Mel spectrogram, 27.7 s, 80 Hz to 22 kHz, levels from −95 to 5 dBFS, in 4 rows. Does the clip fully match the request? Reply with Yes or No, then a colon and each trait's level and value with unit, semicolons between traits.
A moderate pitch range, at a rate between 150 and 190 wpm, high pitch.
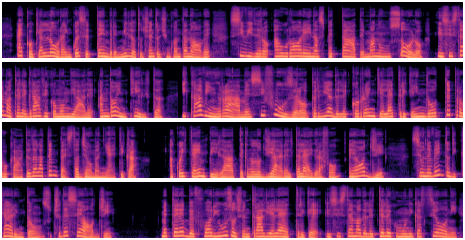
No: average, 4.3 semitones; average, 135 wpm; high, 205 Hz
